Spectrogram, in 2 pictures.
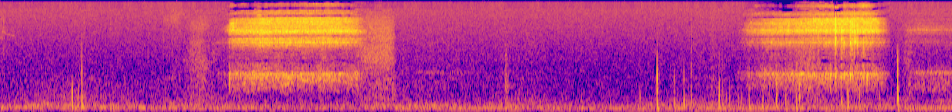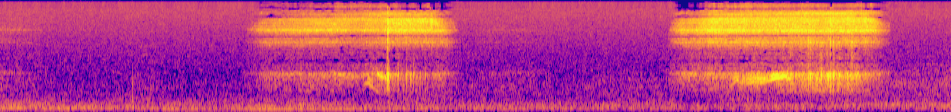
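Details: Snoring from a very tired male sleeping deeply: four hissing, fluttering snores at about four to five per minute, with quiet breathing between them.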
